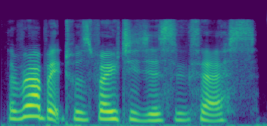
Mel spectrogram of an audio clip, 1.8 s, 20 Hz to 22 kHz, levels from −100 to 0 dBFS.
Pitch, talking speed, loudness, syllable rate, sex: 235 Hz, 200 wpm, -19 LUFS, 6.2 syllables/s, female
